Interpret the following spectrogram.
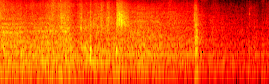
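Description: Rustling of leafy cannabis branches and grow-tent fabric as the whole plants are handled and hung, with a few light knocks, fading out near the end.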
